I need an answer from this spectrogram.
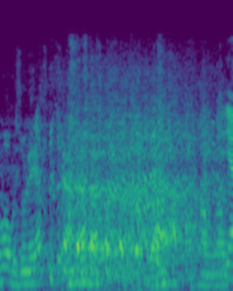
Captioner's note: laughing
